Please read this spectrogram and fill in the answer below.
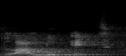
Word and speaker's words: Lalouette: de Lalouette, ou seja, o T é mudo no final e são dois L's, Lalouette.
